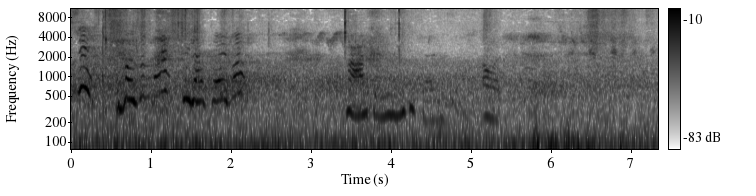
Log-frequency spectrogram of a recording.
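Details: Alaskan Malamute named Sherpa vocalizing in a series of wavering, tonal yowls that rise and fall, several short ones early and lower, drawn-out wobbling notes later, with background rumble and a person nearby.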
